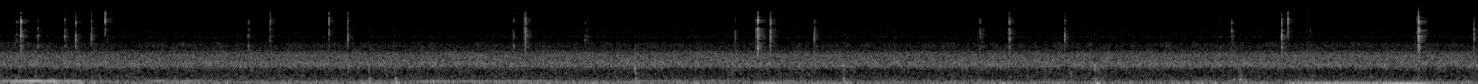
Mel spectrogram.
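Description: A thin blade scratches shallow lines across the surface of a solid, hand-sized pink-and-white striped bar of soap held in one hand. It makes quiet, sharp, bright ticks and scrapes at irregular intervals over a steady hiss and low rumble, with a few louder clicks standing out.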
